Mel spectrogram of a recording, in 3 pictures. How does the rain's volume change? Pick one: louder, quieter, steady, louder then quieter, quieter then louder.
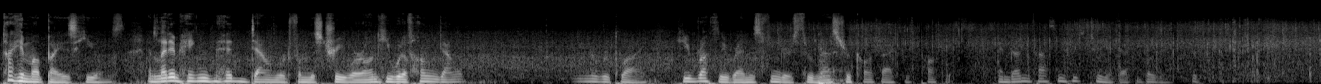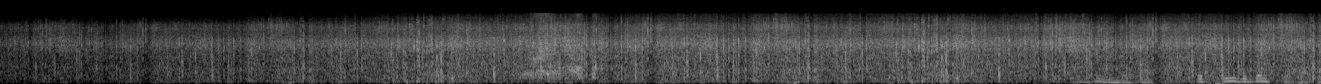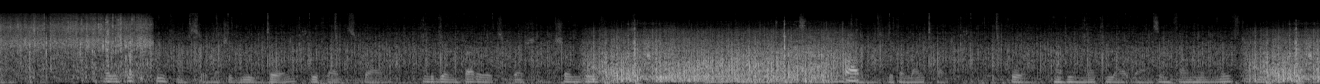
louder.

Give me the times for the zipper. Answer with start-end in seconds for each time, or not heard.
18.4-19.2.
